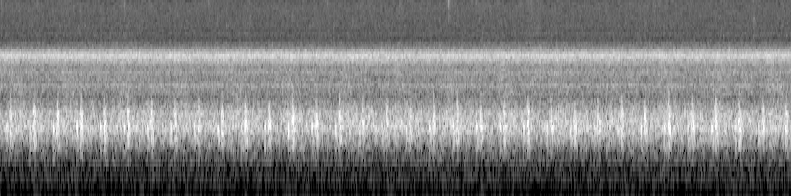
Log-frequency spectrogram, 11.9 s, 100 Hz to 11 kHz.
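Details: Fetal heartbeat at 11 weeks of pregnancy on Doppler: rapid, regular whooshing pulses at about 170 per minute.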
